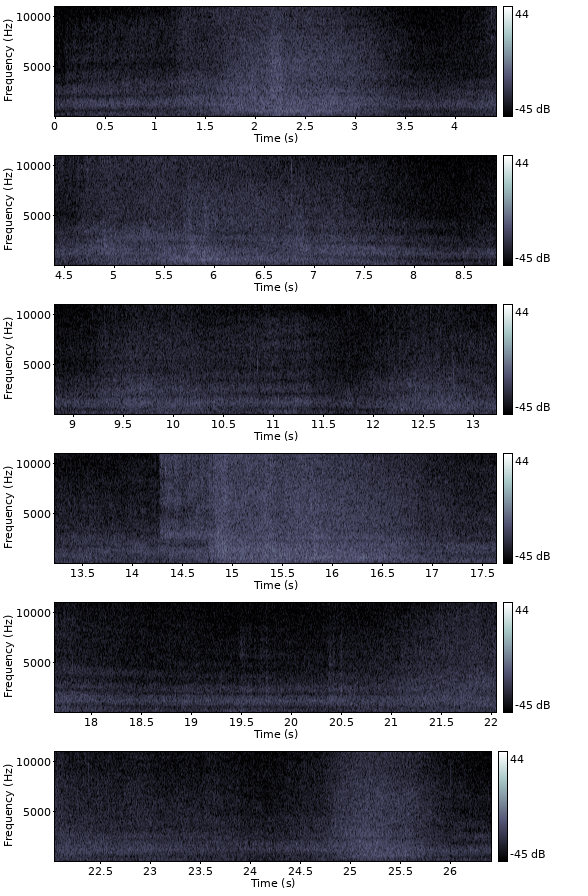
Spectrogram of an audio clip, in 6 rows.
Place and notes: Amble, Morpeth, UK - Falling tide ... Amble ...
Falling tide ... Amble ... lavalier mics on T bar fastened to mini tripod ... bird calls from passing black-headed gulls ...
21 September 2017, 06:00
